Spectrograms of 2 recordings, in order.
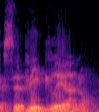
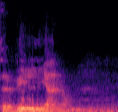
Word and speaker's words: Civigliano: In English it sounds like Civigliano, in Italian it's Civigliano.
